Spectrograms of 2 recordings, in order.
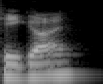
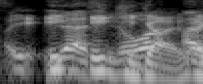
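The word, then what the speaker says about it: ikigai: Are you familiar with a guy? I do not know. I don't remember the name. Oh man, you should check out the guy.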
